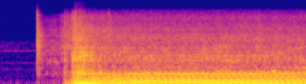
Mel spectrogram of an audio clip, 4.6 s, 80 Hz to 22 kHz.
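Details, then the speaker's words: Wrecked 1999 Chevrolet Camaro Z28 with LS1 V8, jump-started with a 6,000 amp car jumper while parked sideways: short crank, fires with a bark, then deep, even idle with no misses or knocks; sounds healthy. "We just got her started and she sounds amazing. I don't think she's happy being sideways though."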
